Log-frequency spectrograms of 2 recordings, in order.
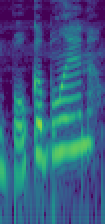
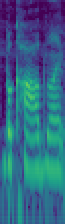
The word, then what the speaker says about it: Bokoblin: And I don't care if you do know what it is and you say Bokoblin, I'm looking at you crazy. It's Bokoblin, it's Moblin, it's Lizalfo.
